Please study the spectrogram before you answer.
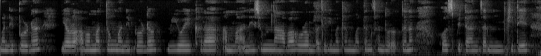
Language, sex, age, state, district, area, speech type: Manipuri, female, 30-45, Manipur, Thoubal, rural, spontaneous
